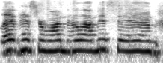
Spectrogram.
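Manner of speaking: high-pitched yelling.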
